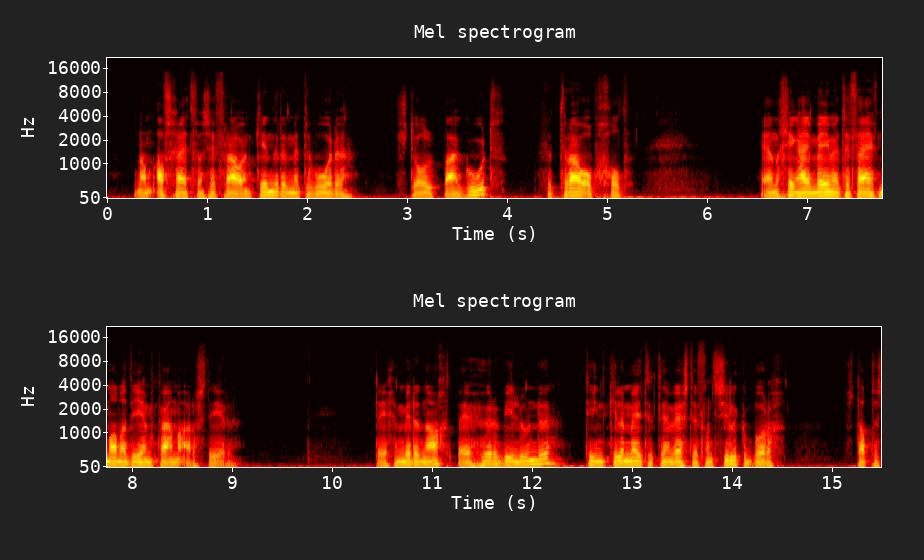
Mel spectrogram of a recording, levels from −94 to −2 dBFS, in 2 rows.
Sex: male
